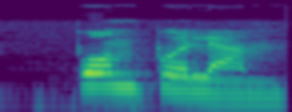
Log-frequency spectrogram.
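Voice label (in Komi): "понпӧлян", Komi, female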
